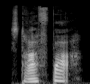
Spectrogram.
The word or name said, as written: strafbar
